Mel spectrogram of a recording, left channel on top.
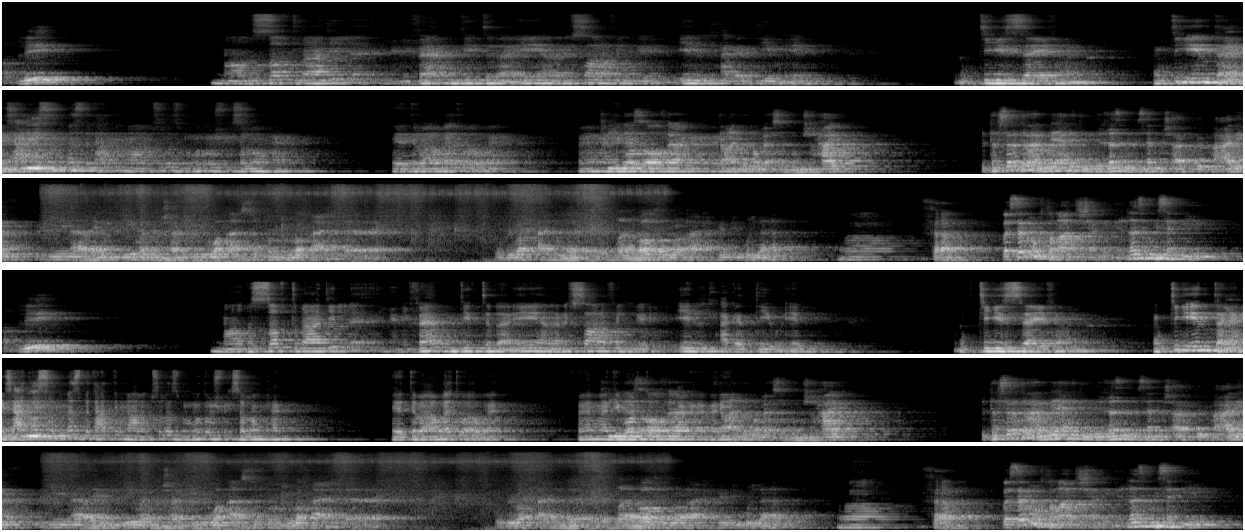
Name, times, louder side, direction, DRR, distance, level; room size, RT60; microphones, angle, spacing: voice 1, 0.1-0.6 10.7-10.8 12.2-12.8 18.5-19.2 19.6-20.8 22.3-24.9 25.1-28.6 29.8-32.7 34.1-34.3 34.8-36.8, equal, 10° left, -1 dB, 0.3 m, -20 dB
voice 2, 2.1-8.3 9.5-10.9 11.5-15.3 16.3-17.4 18.2-19.8 33.2-33.7, right 2 dB, 80° right, 4 dB, 0.4 m, -22 dB
sound 1, 25.2-31.5, left 3 dB, 70° left, 0.6 m, -35 dB
3.3 x 2.7 x 2.5 m, 1.4 s
head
